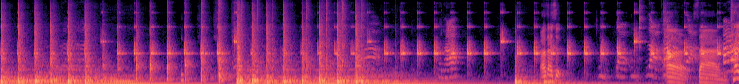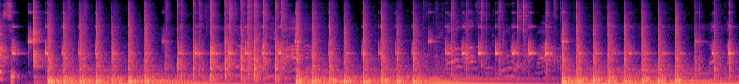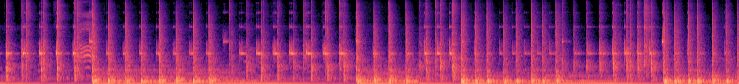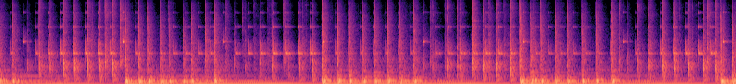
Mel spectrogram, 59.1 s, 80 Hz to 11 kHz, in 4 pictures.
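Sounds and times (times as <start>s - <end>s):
sticks drumming on drum and pads: 0.0s - 59.0s.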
